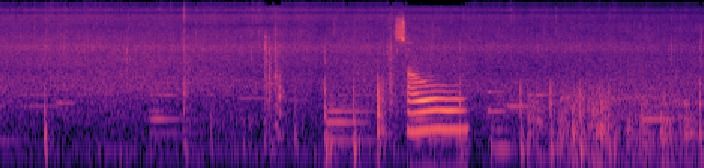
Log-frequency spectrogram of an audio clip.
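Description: Rain patters steadily in a Minecraft world while thunder rolls, a soft constant hiss with a louder rumbling swell midway, alongside scattered game tones and one brief spoken word.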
